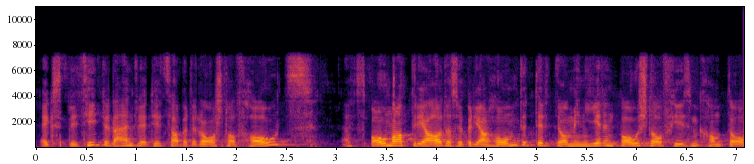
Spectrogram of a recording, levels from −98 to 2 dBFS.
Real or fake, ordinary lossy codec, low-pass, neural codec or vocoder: fake; none; 7.2 kHz; codec, 16 kHz, 4.8 kbps, FACodec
